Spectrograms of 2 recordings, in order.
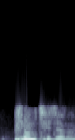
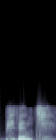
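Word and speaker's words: Firenze: 플로렌스를 영어식 발음이고 본토 발음 뭐죠? 피렌체잖아. 피렌체.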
